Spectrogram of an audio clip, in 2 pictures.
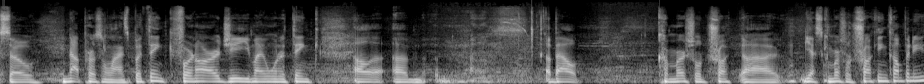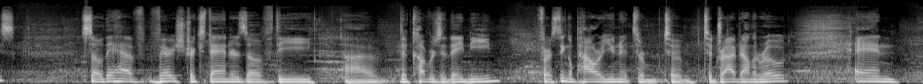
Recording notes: This interview was recorded at the 2023 South Carolina Captive Insurance Association Conference in Charleston.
